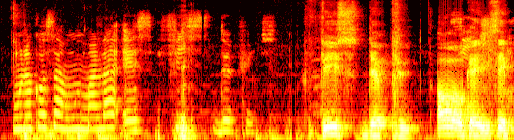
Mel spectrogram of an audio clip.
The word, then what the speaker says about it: fils de pute: Pero si quieres una cosa muy mala es fils de pute. Fils de pute. Oh, ok, sí, como puta, ¿no? Hijo de puta. Sí, sí, ich de Es put. muy común. Ich de put.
